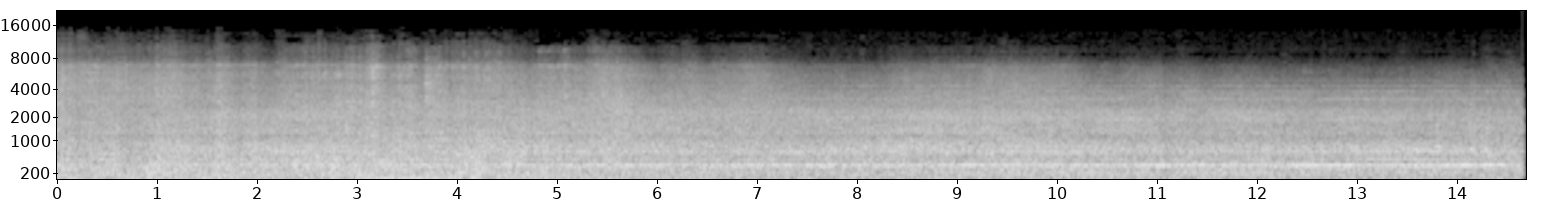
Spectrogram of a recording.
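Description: Jet engines of a taxiing Airbus A300-600R running at idle: a steady rushing noise with a constant tone held underneath.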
